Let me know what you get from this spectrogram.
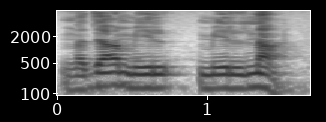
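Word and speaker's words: N'Djamena: नजा क्या है? जी नजामेल मेलना। ठीक है? चलिए डी साइलेंट था।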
